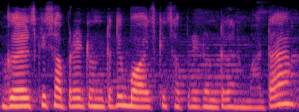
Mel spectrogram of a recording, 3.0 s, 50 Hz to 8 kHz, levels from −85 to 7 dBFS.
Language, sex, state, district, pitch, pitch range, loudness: Telugu, female, Andhra Pradesh, Chittoor, 210 Hz, 195-220 Hz, -17 LUFS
